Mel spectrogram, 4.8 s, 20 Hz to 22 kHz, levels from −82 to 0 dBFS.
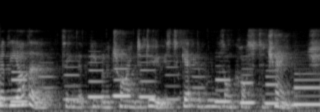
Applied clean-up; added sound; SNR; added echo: none; Wind instrument, woodwind instrument; 1 dB; reverberation time 0.8 s.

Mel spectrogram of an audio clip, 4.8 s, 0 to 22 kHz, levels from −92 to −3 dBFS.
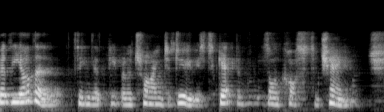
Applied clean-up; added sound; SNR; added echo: neural mask model DeepFilterNet 3.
